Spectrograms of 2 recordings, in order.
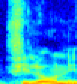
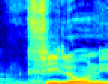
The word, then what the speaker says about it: Filoni: Filoni, ne? So spricht man den aus, weil ich habe es aufgeschrieben. Ja, Filoni, Dave Filoni.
